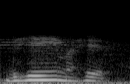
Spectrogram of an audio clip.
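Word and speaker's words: Dhimahi: So in Dhimahe, the first I is long and the second I is short. Dhi, and you pronounce the H, so it's not D, but Dhi. Dhimahe.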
